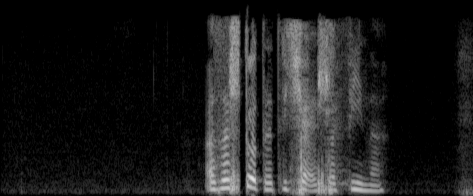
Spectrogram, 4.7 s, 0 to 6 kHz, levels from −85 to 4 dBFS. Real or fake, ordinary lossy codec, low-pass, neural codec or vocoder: real; AAC, 24 kbps; 5.4 kHz; none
